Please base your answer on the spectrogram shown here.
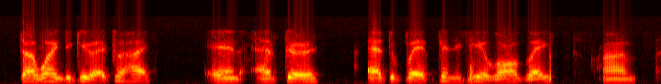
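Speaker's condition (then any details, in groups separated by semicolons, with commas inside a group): Cerebral palsy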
